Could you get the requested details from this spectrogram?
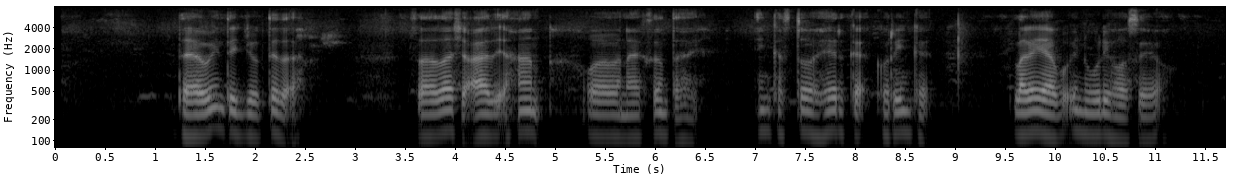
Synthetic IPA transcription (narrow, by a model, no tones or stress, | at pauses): d̪aːwɛːnt̪ʰɐt͡ʃɔːɡt̪ʰɐðɐ̰ʔɐh | saːðaːʃɐ̰ʕɑːðɪ̰ʔɐ̰haːnwɑːwɐnaːɡsɐnt̪ʰɐɦɛj | ʔɪŋkʰɐst̪ʰɔːɦɛːrkʰɐ̰kʰɔɾiːŋkʰɐ | lɐɣɐjaːβɔ̰ʔɪnuːwɐlɪɦɔːsɛːjɔ̰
